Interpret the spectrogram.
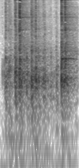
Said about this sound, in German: Das ist das Geräusch von Kaffee machen.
